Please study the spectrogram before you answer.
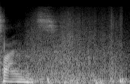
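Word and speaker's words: science: যেমন সায়েন্স, সি সাইলেন্ট থাকবে, সায়েন্স।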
